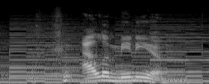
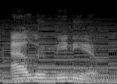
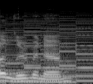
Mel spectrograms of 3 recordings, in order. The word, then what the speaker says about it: aluminium: to reward you uh aluminium is the correct way to pronounce that word aluminium there is a second I it is not aluminum I know what you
